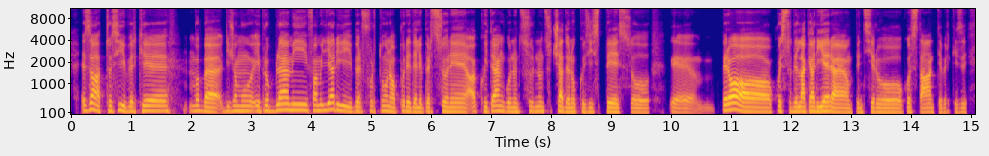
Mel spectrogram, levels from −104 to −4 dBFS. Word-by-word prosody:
Esatto 165 Hz, -4 st, +1 dB
sì, 160 Hz, +2 st, -1 dB
perché 155 Hz, +2 st, 0 dB, 0.2 s
vabbè, 150 Hz, -3 st, 0 dB
diciamo 155 Hz, +1 st, -3 dB
i 150 Hz, 0 st, -2 dB
problemi 185 Hz, +4 st, +1 dB
familiari 175 Hz, -2 st, 0 dB
per 140 Hz, -1 st, -2 dB
fortuna 150 Hz, +1 st, -5 dB
oppure 145 Hz, +2 st, -2 dB
delle 130 Hz, -1 st, -1 dB
persone 135 Hz, +1 st, -2 dB
a 140 Hz, +3 st, -1 dB
cui 140 Hz, -1 st, -5 dB
tengo 155 Hz, -1 st, 0 dB
non 135 Hz, -1 st, -3 dB
su 145 Hz, +2 st, -9 dB
non 145 Hz, 0 st, -4 dB
succedono 135 Hz, -3 st, -1 dB
così 130 Hz, -1 st, -6 dB
spesso. 125 Hz, -3 st, -2 dB, 0.3 s
Ehm, 115 Hz, -9 st, -7 dB
però 140 Hz, -9 st, +6 dB
questo 145 Hz, -1 st, -4 dB
della 145 Hz, 0 st, +3 dB
carriera 140 Hz, -2 st, +4 dB
è -, -, 0 dB
un 120 Hz, -1 st, -4 dB
pensiero 125 Hz, -1 st, -2 dB
costante 125 Hz, 0 st, -2 dB
perché 120 Hz, 0 st, -10 dB
se 125 Hz, 0 st, -8 dB
140 Hz, 130 wpm, -20 LUFS, 130-155 Hz, 0.3 s, però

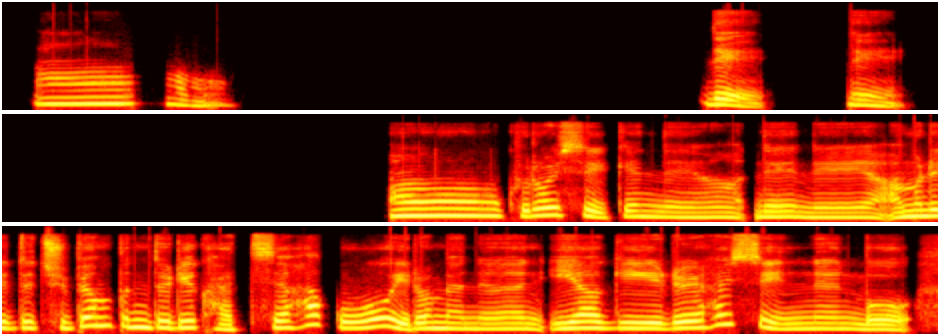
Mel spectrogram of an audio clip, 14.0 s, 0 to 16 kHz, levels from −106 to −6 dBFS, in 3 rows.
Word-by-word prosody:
아. 220 Hz, -5 st, -5 dB, 2.3 s
네. 175 Hz, -, -2 dB, 0.4 s
네. 165 Hz, -8 st, -7 dB, 2.1 s
어 230 Hz, 0 st, +3 dB
그럴 235 Hz, +5 st, +1 dB
수 235 Hz, -2 st, -1 dB
있겠네요. 170 Hz, -2 st, -5 dB
네네. 170 Hz, -3 st, -3 dB
아무래도 210 Hz, +6 st, +1 dB
주변 285 Hz, +8 st, +1 dB
분들이 235 Hz, -4 st, +2 dB
같이 175 Hz, +3 st, -2 dB
하고 255 Hz, -2 st, +2 dB
이러면은 190 Hz, -2 st, -1 dB
이야기를 205 Hz, +1 st, +3 dB
할 330 Hz, +2 st, -1 dB
수 260 Hz, -, +1 dB
있는 190 Hz, -2 st, -3 dB
뭐, 165 Hz, -1 st, +1 dB
205 Hz, 165 characters per minute, -23 LUFS, 180-230 Hz, 2.3 s, 어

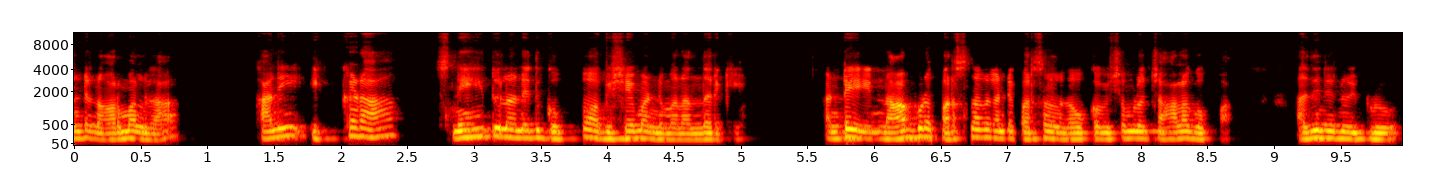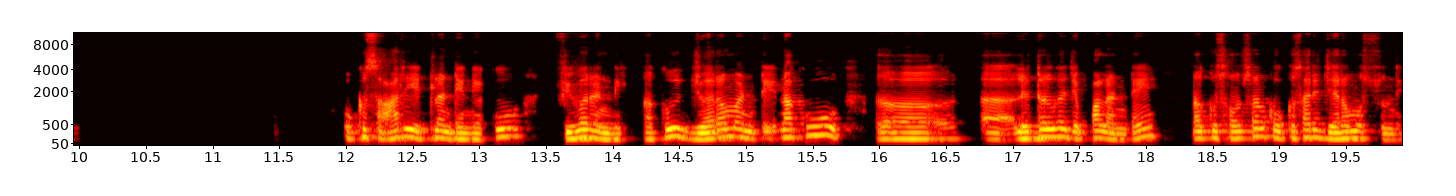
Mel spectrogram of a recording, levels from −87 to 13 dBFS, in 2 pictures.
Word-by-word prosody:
అంటే, 160 Hz, +1 st, -1 dB
నార్మల్‌గా. 140 Hz, -1 st, 0 dB, 0.7 s
కానీ, 195 Hz, +7 st, +3 dB, 0.2 s
ఇక్కడ 155 Hz, +7 st, -3 dB, 0.6 s
స్నేహితులనేది 180 Hz, -1 st, +2 dB
గొప్పవిషయమండి 150 Hz, -1 st, 0 dB
మనందరికీ. 135 Hz, +2 st, -3 dB, 0.7 s
అంటే, 155 Hz, +5 st, +5 dB, 0.3 s
నా‌కు 170 Hz, +4 st, +5 dB
గూడా 195 Hz, -2 st, +2 dB
పర్సనల్‌గా 165 Hz, +3 st, 0 dB
అంటే 160 Hz, 0 st, -5 dB
పర్సనల్‌గా, 145 Hz, -1 st, -1 dB
ఒక 150 Hz, -, -4 dB
విషయంలో 160 Hz, +2 st, +1 dB
చాలా 150 Hz, +3 st, 0 dB
గొప్ప 150 Hz, +2 st, -8 dB, 0.6 s
అది 165 Hz, +4 st, +5 dB
నేను 160 Hz, -1 st, +2 dB
ఇప్పుడు 145 Hz, -1 st, +2 dB, 2.2 s
ఒకసారి 180 Hz, +2 st, 0 dB
ఎట్లంటే, 165 Hz, -4 st, 0 dB
నాకు 145 Hz, +8 st, 0 dB, 0.4 s
ఫీవరండి. 150 Hz, -4 st, +3 dB, 0.2 s
నాకు 145 Hz, +6 st, -1 dB, 0.2 s
జ్వరమంటే 160 Hz, +2 st, +2 dB
నాకు 180 Hz, +5 st, -1 dB, 0.6 s
ఆహ్, 145 Hz, -2 st, 0 dB, 0.3 s
ఆహ్, 140 Hz, -, -1 dB
లిటరల్‌గా 190 Hz, +5 st, +4 dB
జెప్పాలంటే, 155 Hz, 0 st, -1 dB, 0.4 s
నాకు 160 Hz, +1 st, 0 dB
సంవత్సరానికొకసారి 165 Hz, 0 st, -1 dB
జరమొస్తుంది. 150 Hz, -3 st, 0 dB
155 Hz, 100 wpm, -23 LUFS, 145-175 Hz, 2.2 s, అంటే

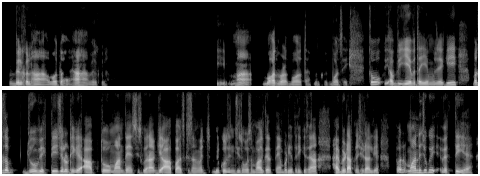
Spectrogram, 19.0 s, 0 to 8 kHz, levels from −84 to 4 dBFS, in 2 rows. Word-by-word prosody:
बिल्कुल 120 Hz, -4 st, 0 dB
हाँ 110 Hz, -1 st, 0 dB, 0.2 s
वो 115 Hz, +1 st, -1 dB
तो 110 Hz, -, -1 dB
है। 110 Hz, -, -13 dB
हाँ, 135 Hz, +2 st, +4 dB
हाँ, 125 Hz, -5 st, -7 dB
बिलकुल। 100 Hz, -1 st, -15 dB, 2.2 s
इ -, -, -14 dB, 0.2 s
म -, -, -16 dB
हाँ, -, -, 0 dB, 0.3 s
बहुत, 130 Hz, +1 st, +3 dB
बहुत, 105 Hz, -4 st, -2 dB
बहुत 100 Hz, 0 st, -4 dB
होता 95 Hz, -, -12 dB
है, -, -, -21 dB
बिल्कुल -, -, -21 dB
बहुत 105 Hz, -1 st, -5 dB
सही। -, -, -17 dB, 0.4 s
तो 210 Hz, +1 st, 0 dB, 0.2 s
अब 130 Hz, +1 st, -3 dB
ये 130 Hz, +2 st, +4 dB
बताइए 115 Hz, -4 st, 0 dB
मुझे 110 Hz, 0 st, -4 dB
कि 175 Hz, +5 st, -1 dB, 0.4 s
मतलब 195 Hz, +2 st, +2 dB, 0.3 s
जो 150 Hz, +5 st, +2 dB
व्यक्ति 155 Hz, +2 st, 0 dB
चलो 150 Hz, -1 st, +3 dB
ठीक 130 Hz, -1 st, -1 dB
है, 130 Hz, -, +6 dB
आप 110 Hz, +1 st, +5 dB
तो 130 Hz, -1 st, +1 dB
मानते 120 Hz, 0 st, +3 dB
हैं 120 Hz, -, +2 dB
इस -, -, -6 dB
चीज़ 115 Hz, +1 st, -9 dB
को, -, -, -4 dB
है 120 Hz, -, +2 dB
ना, 125 Hz, 0 st, +6 dB
कि 130 Hz, +2 st, 0 dB
आप 110 Hz, +1 st, +4 dB
आज 110 Hz, -1 st, +3 dB
के -, -, -12 dB
समय 115 Hz, -1 st, -6 dB
में 120 Hz, -, -3 dB
च -, -, -17 dB
बिल्कुल 120 Hz, +2 st, -3 dB
इन 120 Hz, 0 st, -8 dB
चीजों 115 Hz, 0 st, -6 dB
को 120 Hz, -, -1 dB
सँभाल 105 Hz, -2 st, +1 dB
के 110 Hz, -, +1 dB
रखते 110 Hz, -, -7 dB
हैं, 110 Hz, -1 st, -3 dB
बढ़िया 110 Hz, +1 st, -3 dB
तरीक़े 110 Hz, +1 st, -7 dB
से। 115 Hz, -, -4 dB
है 130 Hz, -, +4 dB
ना? 140 Hz, -, +4 dB, 0.4 s
हैबिट 120 Hz, +2 st, +6 dB
आपने 115 Hz, 0 st, +6 dB
अच्छी 115 Hz, -, -8 dB
डाली 105 Hz, -3 st, +2 dB
है। -, -, -5 dB, 0.4 s
पर -, -, +1 dB
मान 180 Hz, +3 st, +5 dB
लीजिए 195 Hz, +2 st, -1 dB
कोई 215 Hz, +1 st, -1 dB, 0.2 s
व्यक्ति 125 Hz, +2 st, +1 dB
है 100 Hz, -1 st, -2 dB
120 Hz, 225 wpm, -26 LUFS, 110-130 Hz, 2.2 s, है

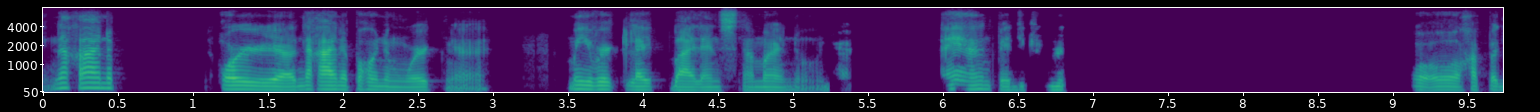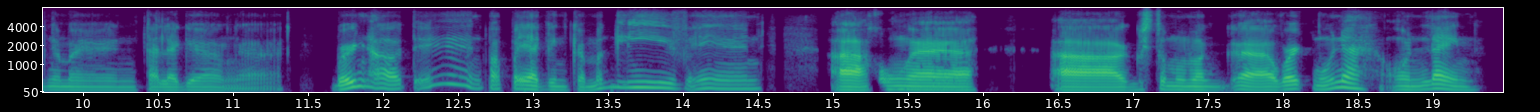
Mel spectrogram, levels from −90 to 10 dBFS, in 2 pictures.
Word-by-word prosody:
nakahanap 180 Hz, 0 st, +1 dB, 0.8 s
or, 135 Hz, 0 st, +4 dB, 0.2 s
ah, 110 Hz, -1 st, +2 dB
nakahanap 130 Hz, 0 st, +2 dB
ako 125 Hz, -, -3 dB
ng 105 Hz, -2 st, -6 dB
work 105 Hz, 0 st, -4 dB
na -, -, -12 dB, 0.6 s
may 140 Hz, -1 st, 0 dB
work 130 Hz, -1 st, -2 dB
life 115 Hz, -1 st, -1 dB
balance 105 Hz, -1 st, -1 dB
naman 105 Hz, 0 st, -5 dB
'no. 100 Hz, -, -17 dB
Kumbaga, -, -, -18 dB, 0.7 s
ayan, 140 Hz, -2 st, -1 dB
pwede 110 Hz, 0 st, -7 dB
ka -, -, -17 dB
mag 115 Hz, 0 st, -6 dB, 2.3 s
Oo. 115 Hz, 0 st, -3 dB
Kapag 110 Hz, -, -6 dB
naman 105 Hz, -2 st, -7 dB
talagang, 105 Hz, -1 st, -4 dB
ah, -, -, -12 dB, 0.4 s
burnout, 155 Hz, -9 st, +2 dB
eh, -, -, -6 dB, 0.2 s
'yan 155 Hz, -, -9 dB
papayagan 120 Hz, -4 st, 0 dB
ka 105 Hz, -, -3 dB
mag-leave, 190 Hz, -, -2 dB
ayan. 150 Hz, 0 st, -5 dB, 0.4 s
Ah, 110 Hz, 0 st, +6 dB
kung, 125 Hz, 0 st, -2 dB
ah, 115 Hz, -2 st, +5 dB, 0.5 s
ah, 105 Hz, -1 st, +6 dB
gusto 120 Hz, +5 st, 0 dB
mo 120 Hz, -, -2 dB
mag, 115 Hz, -1 st, 0 dB, 0.2 s
ah, 110 Hz, 0 st, +6 dB
work 140 Hz, +6 st, +3 dB
muna 165 Hz, +7 st, +2 dB, 0.2 s
online 120 Hz, -1 st, 0 dB
115 Hz, 130 wpm, -25 LUFS, 110-145 Hz, 2.3 s, Ah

